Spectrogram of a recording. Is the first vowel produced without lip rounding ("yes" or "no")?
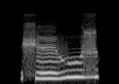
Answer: no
